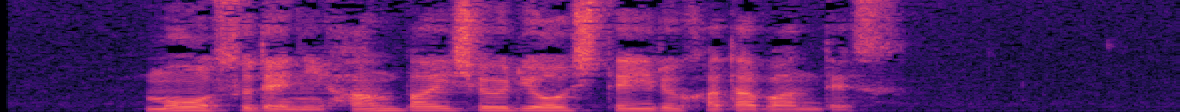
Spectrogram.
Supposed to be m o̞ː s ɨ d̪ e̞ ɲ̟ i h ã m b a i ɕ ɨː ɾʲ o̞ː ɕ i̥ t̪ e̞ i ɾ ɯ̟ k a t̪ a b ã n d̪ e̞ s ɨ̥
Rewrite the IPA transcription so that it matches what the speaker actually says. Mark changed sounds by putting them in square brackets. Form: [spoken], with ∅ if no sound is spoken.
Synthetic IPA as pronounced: m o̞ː s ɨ d̪ e̞ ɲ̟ i h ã m b a i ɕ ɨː ɾʲ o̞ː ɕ i̥ t̪ e̞ i ɾ ɯ̟ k a t̪ a b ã n d̪ e̞ s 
